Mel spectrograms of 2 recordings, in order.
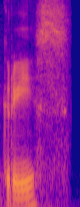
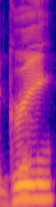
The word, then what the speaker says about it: Gris: differently yeah is it gree is it greece is it gris i think because it's uh a team from barcelona right so i i lean toward it being more spanish pronunciation that's probably correct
